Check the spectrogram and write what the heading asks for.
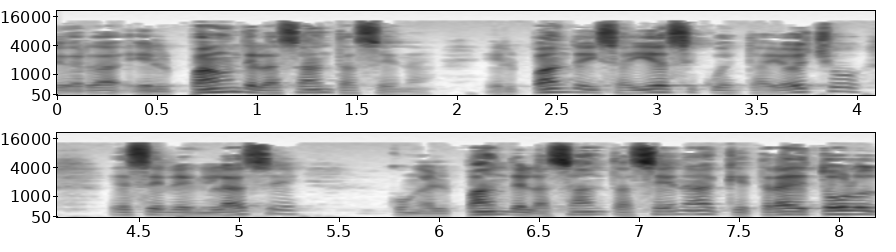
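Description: Male preacher, mid-pitched voice, chatty sermon delivery that keeps turning to the congregation. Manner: conversational, keeps addressing the listener as brother with tag questions.

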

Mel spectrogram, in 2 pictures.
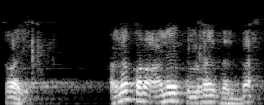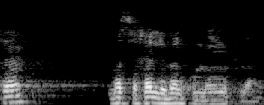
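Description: A man's voice: mid-range voice, very animated. Egyptian-accented male teacher quizzing his class. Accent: Egyptian Arabic. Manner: explains slowly, quizzing students with rhetorical questions. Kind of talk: classroom lecture on grammar. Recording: dull lo-fi audio with long reverb.

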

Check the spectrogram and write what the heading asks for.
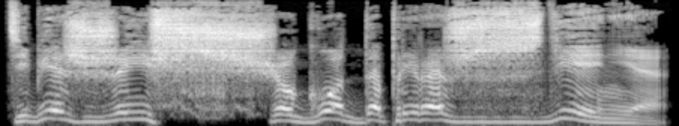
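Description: Brief: boastful alien snake husband, drawn-out hissing lines, lifted pitch; voiced by a man. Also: lively intonation, husky, no room sound, full character voice. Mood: drawling. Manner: drawling and hissing, swings to outraged yelling.

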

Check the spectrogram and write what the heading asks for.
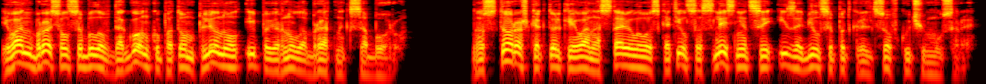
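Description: A man's voice: mid-range voice, fairly quick, breathy edge, no echo, clean studio sound. A man narrating a historical novel in a storyteller's manner. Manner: expressive storytelling, acts out characters. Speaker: audiobook narrator.

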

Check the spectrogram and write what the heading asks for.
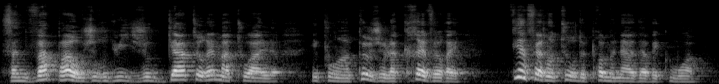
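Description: A woman's voice: deep voice, animated, warm tone, reverberant. A woman voicing a breezy, proud middle-aged painter father in a storybook reading. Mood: curt. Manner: light, brisk, then cold and clipped.

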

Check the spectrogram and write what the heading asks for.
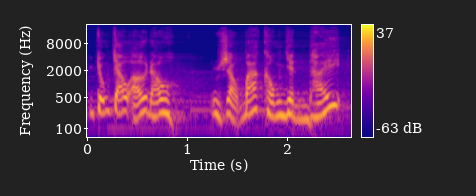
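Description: A woman narrator voicing an old village uncle who shouts defiantly at monsters, slightly husky. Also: mid-range voice, lively intonation, normal speed, faint music behind. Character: fierce old village uncle defying demons.

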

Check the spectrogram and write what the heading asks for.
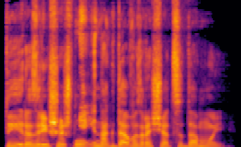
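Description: An anxious, defiant teenage wizard boy, as a man reads him aloud in an audiobook. He talks in an earnest, pleading way, with his voice pushed up high above a man's usual register. The delivery stays plain and close, like storybook dialogue. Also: big pitch swings, fairly quick. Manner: earnest, pleading, raised higher voice. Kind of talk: audiobook character voice.

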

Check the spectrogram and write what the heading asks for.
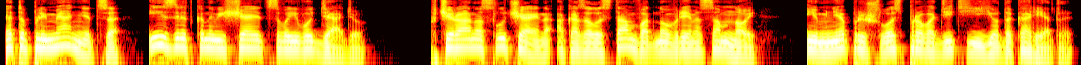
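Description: A refined, secretive swordsman who chooses his words with calm composure, voiced by a male audiobook reader. The reading moves with a lively lilt and sits close and dry. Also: mid-range voice, no echo, close to an everyday voice. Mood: composed. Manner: measured, composed.

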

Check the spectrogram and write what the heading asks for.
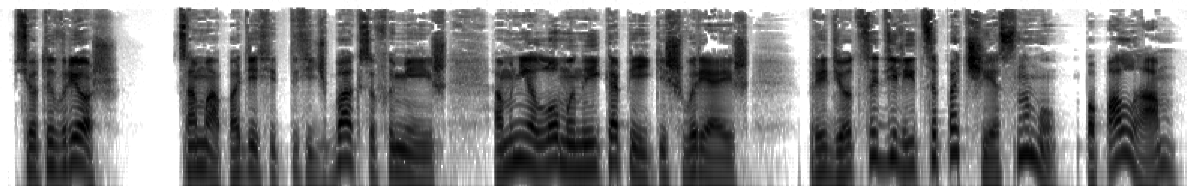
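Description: A man reading an audiobook, voicing a grasping, hot-tempered young woman who shouts. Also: very animated, moderate pace, dry recording, clean studio sound. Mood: furious. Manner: shrill, shouting outbursts.

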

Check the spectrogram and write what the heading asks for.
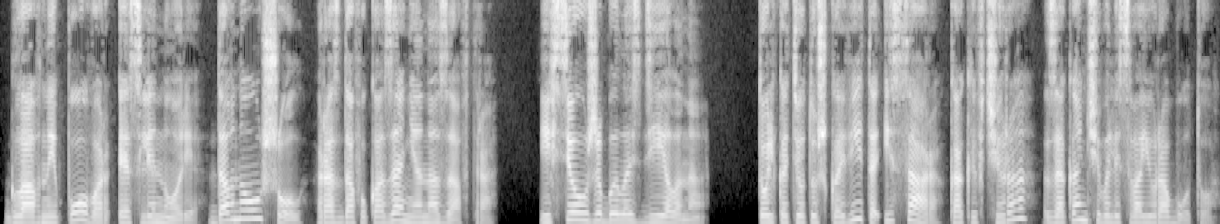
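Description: A woman reads a novel aloud in an even, calm storytelling voice. Her pitch is mid-range. The recording is close and dry, with no room sound. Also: moderate pace, no room sound. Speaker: audiobook narrator. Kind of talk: scripted narration.

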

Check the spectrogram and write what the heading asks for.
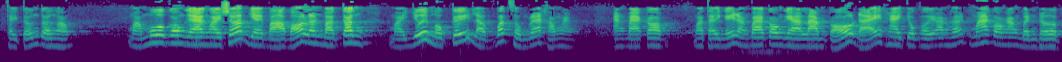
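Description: Monk telling stories. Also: male voice, high-pitched, a bit bright. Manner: storytelling, slow and emphatic on key phrases. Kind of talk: sermon.

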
